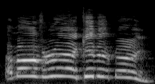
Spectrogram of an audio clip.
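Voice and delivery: high, loud mock shout of players wanting the ball; players calling for the ball. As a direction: squeal like a teammate begging for a pass. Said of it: "all going".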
